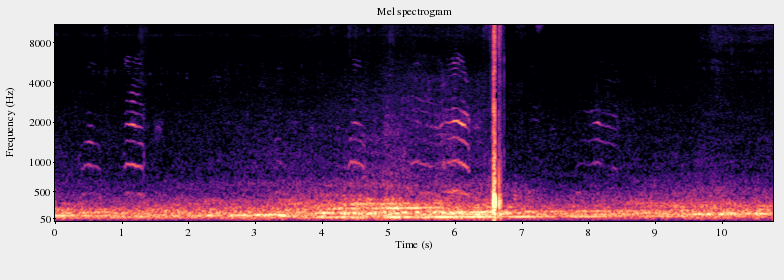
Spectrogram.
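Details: Cat thrown away at the side of a road, with no food nearby, uttering short bursts of high, bent meows in small clusters, over a low traffic hum with one sharp click.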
